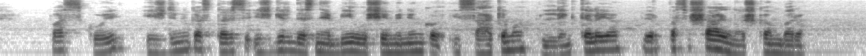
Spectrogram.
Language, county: Lithuanian, Panevėžys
